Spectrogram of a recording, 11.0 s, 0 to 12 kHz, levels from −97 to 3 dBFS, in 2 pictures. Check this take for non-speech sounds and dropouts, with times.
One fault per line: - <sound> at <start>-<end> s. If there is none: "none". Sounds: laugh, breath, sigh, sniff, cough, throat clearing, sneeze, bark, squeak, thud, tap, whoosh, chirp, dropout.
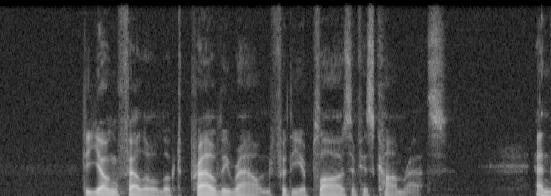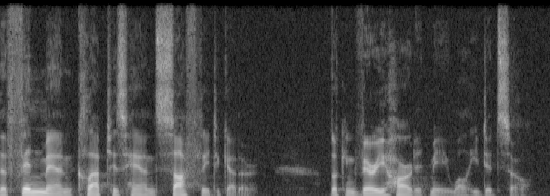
none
